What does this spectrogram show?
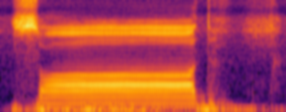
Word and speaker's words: ص: گی۔ آگے بڑھتے ہیں۔ صاد۔ ناظرین، جیسے کہ خا بلو تھا، یہ صاد بھی بلو ہے، اس کو بھی پر یعنی موٹا پڑھیں گے، اور اس کا صحیح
